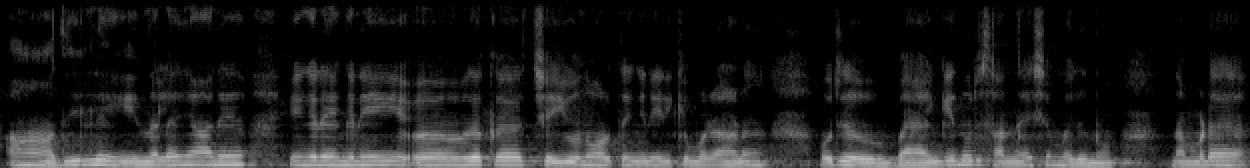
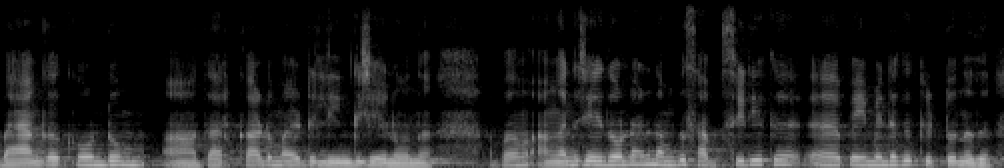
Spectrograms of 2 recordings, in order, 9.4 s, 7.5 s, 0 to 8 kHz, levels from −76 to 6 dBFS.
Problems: low volume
